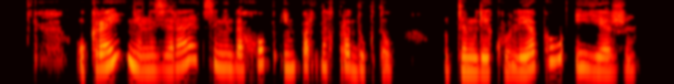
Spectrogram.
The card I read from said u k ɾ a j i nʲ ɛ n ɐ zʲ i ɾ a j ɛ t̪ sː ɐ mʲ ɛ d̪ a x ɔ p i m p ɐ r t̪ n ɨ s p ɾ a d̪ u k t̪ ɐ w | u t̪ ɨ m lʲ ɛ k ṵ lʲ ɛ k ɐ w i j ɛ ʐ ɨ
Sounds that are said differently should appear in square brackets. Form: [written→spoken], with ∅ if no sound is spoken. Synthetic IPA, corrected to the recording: u k ɾ a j i nʲ ɛ n ɐ zʲ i ɾ a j ɛ t̪ sː ɐ [mʲ→nʲ] ɛ d̪ a x ɔ p i m p ɐ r t̪ n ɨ [s→x] p ɾ a d̪ u k t̪ ɐ w | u t̪ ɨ m lʲ [ɛ→i] k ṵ lʲ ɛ k ɐ w i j ɛ ʐ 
